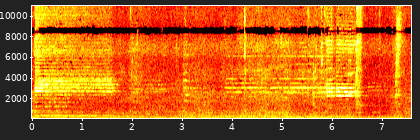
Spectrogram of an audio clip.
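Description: Busy street ambience: a steady low rumble of road traffic, with held high tones sounding twice and a couple of sharp clicks near the end.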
